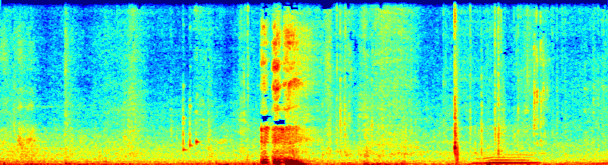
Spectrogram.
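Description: A few light clicks from plastic engine-bay parts and connectors being handled, over a steady low rumble. A short voice sound about three seconds in and a brief hum near the end.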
